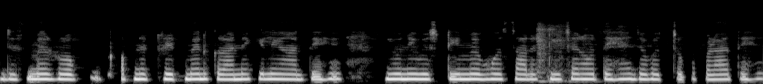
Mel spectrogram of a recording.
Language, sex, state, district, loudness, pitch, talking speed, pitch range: Hindi, female, Uttar Pradesh, Jyotiba Phule Nagar, -13 LUFS, 240 Hz, 175 wpm, 235-245 Hz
